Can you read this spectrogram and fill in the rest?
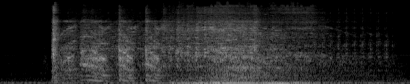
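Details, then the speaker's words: Engine being reassembled after repair (manifold, injectors refitted) cranks in short bursts but won't fire; suspected flat battery and air in the fuel system needing purging. "Should I give it a crank? Why not? Okay, that sounds like a flat battery. It does sound like a flat battery."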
